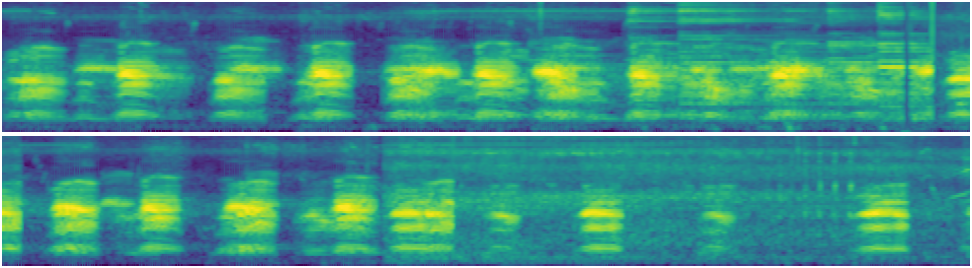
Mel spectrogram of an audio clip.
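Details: Indian bullfrogs in a dense chorus of loud, nasal croaks, overlapping and repeated roughly twice per second, with a steady hiss underneath.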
